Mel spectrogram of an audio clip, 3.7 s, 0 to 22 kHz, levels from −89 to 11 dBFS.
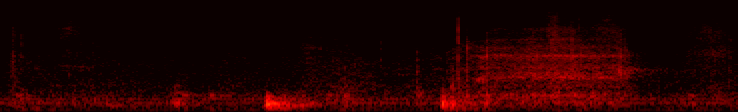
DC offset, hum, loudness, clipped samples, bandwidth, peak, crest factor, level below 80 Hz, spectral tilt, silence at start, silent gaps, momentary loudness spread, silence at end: under 0.1%; none; -61 LUFS; under 0.1%; 16 kHz; -40 dBFS; 22 dB; -86 dBFS; -4 dB/octave; 0 s; none; 13 LU; 0 s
